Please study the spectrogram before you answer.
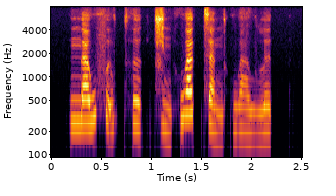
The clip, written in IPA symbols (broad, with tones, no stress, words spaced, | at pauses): na˨˦wfə̰˧˥wt̪ʰəː˨˩k̚ t͡ɕə˧˩nhwa˦˥t̚sa˧˩n kwa̤˨˩w lə˨˩t̚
